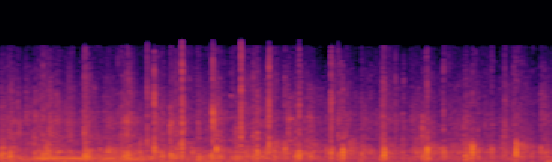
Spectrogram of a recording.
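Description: A standing ovation at a supply chain convention: continuous crowd clapping with scattered sharp individual claps, moderately loud and sustained for nearly four seconds, with faint voices mixed in.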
